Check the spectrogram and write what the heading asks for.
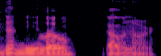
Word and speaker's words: Danilo Gallinari: Danilo Gallinari.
